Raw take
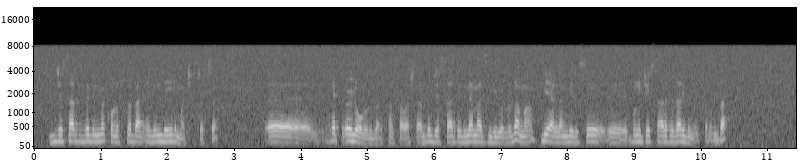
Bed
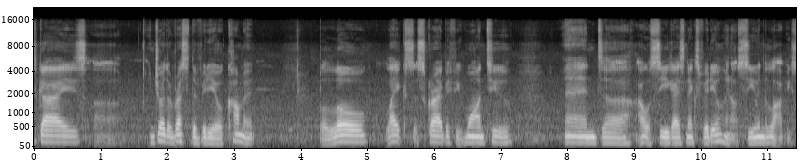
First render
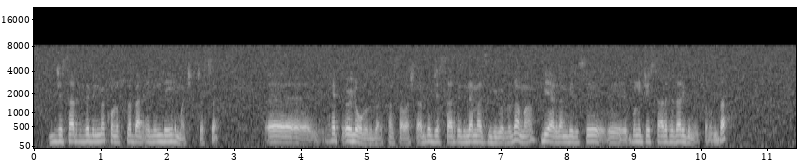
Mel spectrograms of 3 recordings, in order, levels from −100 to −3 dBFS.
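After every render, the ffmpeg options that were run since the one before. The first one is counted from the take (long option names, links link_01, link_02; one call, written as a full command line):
ffmpeg -i in.wav -af "afftdn=noise_reduction=11:noise_floor=-45" out.wav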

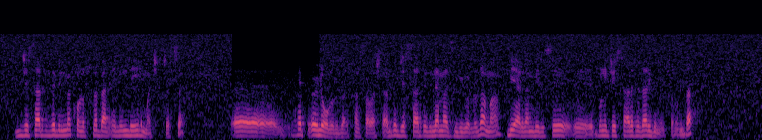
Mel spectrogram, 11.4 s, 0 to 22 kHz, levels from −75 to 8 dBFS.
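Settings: ffmpeg -i in.wav -filter_complex "[0:a]asplit=3[link_01][link_02][link_03];[link_01]afade=type=out:start_time=3.47:duration=0.02[link_04];[link_02]lowpass=1400,afade=type=in:start_time=3.47:duration=0.02,afade=type=out:start_time=4.78:duration=0.02[link_05];[link_03]afade=type=in:start_time=4.78:duration=0.02[link_06];[link_04][link_05][link_06]amix=inputs=3:normalize=0" out.wav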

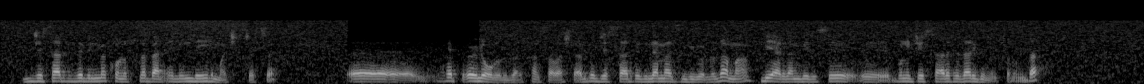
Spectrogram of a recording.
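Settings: ffmpeg -i in.wav -filter_complex "[0:a]asettb=1/sr,asplit=3[link_01][link_02][link_03];[link_01]atrim=end=1.364[link_04];[link_02]atrim=start=1.36:end=2.48,asetpts=PTS-STARTPTS,afade=type=in:duration=0.004:curve=qsin,afade=type=out:start_time=1.116:duration=0.004:curve=qsin,highshelf=frequency=4800:gain=5[link_05];[link_03]atrim=start=2.476[link_06];[link_04][link_05]acrossfade=duration=0.004:curve1=hsin:curve2=qsin[link_07];[link_07][link_06]acrossfade=duration=0.004:curve1=qsin:curve2=hsin" out.wav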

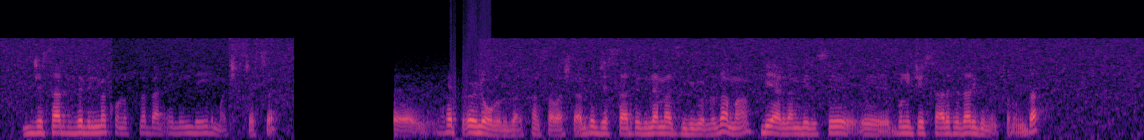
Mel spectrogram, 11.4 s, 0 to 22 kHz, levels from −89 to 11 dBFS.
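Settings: ffmpeg -i in.wav -filter_complex "[0:a]asplit=3[link_01][link_02][link_03];[link_01]afade=type=out:start_time=4.49:duration=0.02[link_04];[link_02]acrusher=bits=8:dc=4:mix=0:aa=0.000001,afade=type=in:start_time=4.49:duration=0.02,afade=type=out:start_time=4.9:duration=0.02[link_05];[link_03]afade=type=in:start_time=4.9:duration=0.02[link_06];[link_04][link_05][link_06]amix=inputs=3:normalize=0,asplit=5[link_07][link_08][link_09][link_10][link_11];[link_07]atrim=end=1.122[link_12];[link_08]atrim=start=1.118:end=2.292,asetpts=PTS-STARTPTS,volume=-8dB[link_13];[link_09]atrim=start=2.288:end=2.94,asetpts=PTS-STARTPTS,afade=type=out:start_time=0.648:duration=0.004:curve=hsin[link_14];[link_10]atrim=start=2.94:end=3.94,asetpts=PTS-STARTPTS,volume=0[link_15];[link_11]atrim=start=3.94,asetpts=PTS-STARTPTS,afade=type=in:duration=0.004:curve=hsin[link_16];[link_12][link_13]acrossfade=duration=0.004:curve1=hsin:curve2=hsin[link_17];[link_14][link_15][link_16]concat=n=3:v=0:a=1[link_18];[link_17][link_18]acrossfade=duration=0.004:curve1=hsin:curve2=hsin" out.wav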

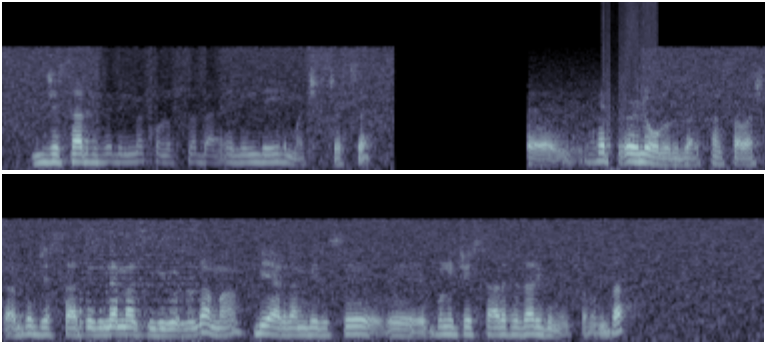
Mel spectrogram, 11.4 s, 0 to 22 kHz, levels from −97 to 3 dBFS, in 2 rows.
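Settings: ffmpeg -i in.wav -filter_complex "[0:a]asettb=1/sr,asplit=3[link_01][link_02][link_03];[link_01]atrim=end=0.724[link_04];[link_02]atrim=start=0.72:end=1.64,asetpts=PTS-STARTPTS,afade=type=in:duration=0.004:curve=qsin,afade=type=out:start_time=0.916:duration=0.004:curve=qsin,acompressor=threshold=-43dB:ratio=5:attack=3.2:release=140:knee=1:detection=peak[link_05];[link_03]atrim=start=1.636[link_06];[link_04][link_05]acrossfade=duration=0.004:curve1=hsin:curve2=qsin[link_07];[link_07][link_06]acrossfade=duration=0.004:curve1=qsin:curve2=hsin,asettb=1/sr,asplit=3[link_08][link_09][link_10];[link_08]atrim=end=6.304[link_11];[link_09]atrim=start=6.3:end=7.21,asetpts=PTS-STARTPTS,afade=type=in:duration=0.004:curve=qsin,afade=type=out:start_time=0.906:duration=0.004:curve=qsin,aecho=1:1:3.1:0.95,atrim=end_sample=40131[link_12];[link_10]atrim=start=7.206[link_13];[link_11][link_12]acrossfade=duration=0.004:curve1=hsin:curve2=qsin[link_14];[link_14][link_13]acrossfade=duration=0.004:curve1=qsin:curve2=hsin" out.wav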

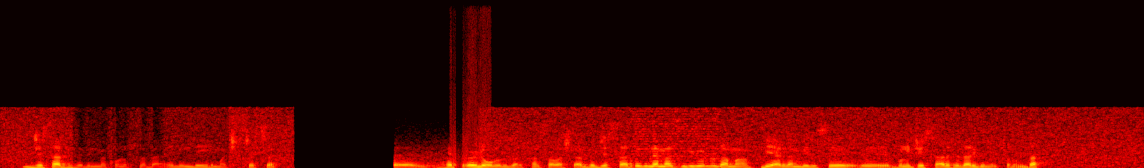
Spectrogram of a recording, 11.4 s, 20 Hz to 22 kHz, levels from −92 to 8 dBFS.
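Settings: ffmpeg -i in.wav -af "highpass=51,highshelf=frequency=5400:gain=-9.5" out.wav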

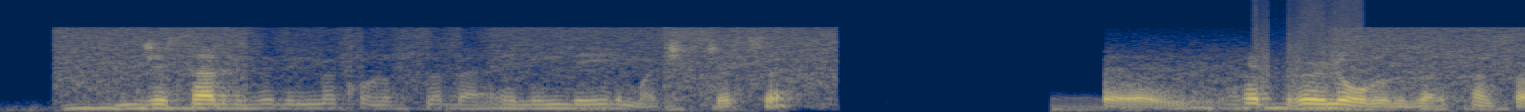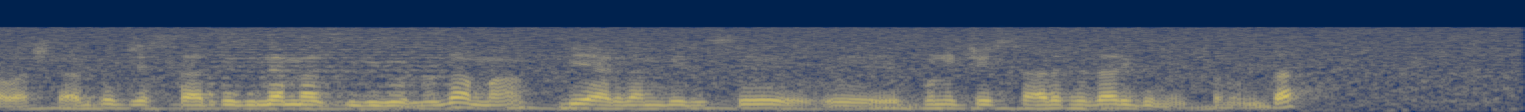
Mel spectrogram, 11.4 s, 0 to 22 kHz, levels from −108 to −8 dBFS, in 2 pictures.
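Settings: ffmpeg -i in.wav -filter_complex "[0:a]acrossover=split=150[link_01][link_02];[link_02]adelay=200[link_03];[link_01][link_03]amix=inputs=2:normalize=0" out.wav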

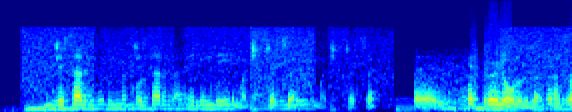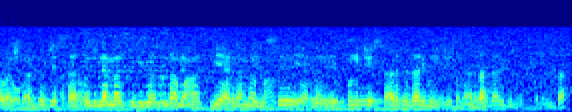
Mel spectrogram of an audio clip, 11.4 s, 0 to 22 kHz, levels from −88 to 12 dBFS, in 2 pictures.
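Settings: ffmpeg -i in.wav -af "aecho=1:1:790:0.398" out.wav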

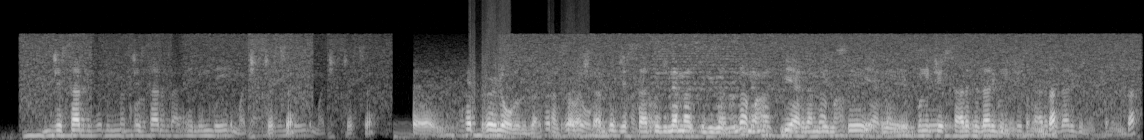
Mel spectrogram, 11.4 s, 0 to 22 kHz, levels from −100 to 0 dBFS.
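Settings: ffmpeg -i in.wav -af "volume=10.5dB" out.wav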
